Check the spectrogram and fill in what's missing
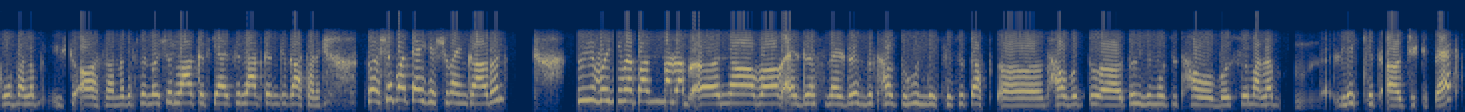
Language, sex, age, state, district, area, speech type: Kashmiri, female, 30-45, Jammu and Kashmir, Bandipora, rural, conversation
